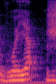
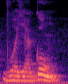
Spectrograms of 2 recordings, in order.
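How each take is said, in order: First: The g is pronounced as a soft zh. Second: The g is pronounced as a hard g. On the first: The speaker calls it right. "en vez de decir voyagon va a ser" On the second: The speaker calls it wrong. "porque de nuevo tengo un sonido fuerte con la O"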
